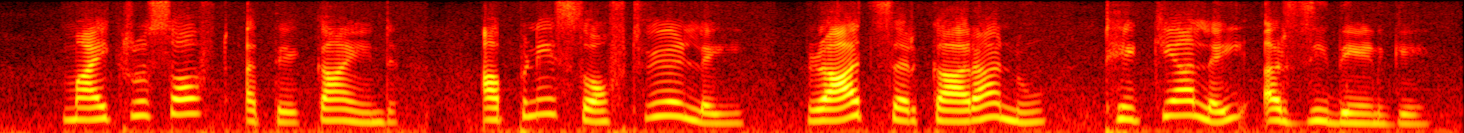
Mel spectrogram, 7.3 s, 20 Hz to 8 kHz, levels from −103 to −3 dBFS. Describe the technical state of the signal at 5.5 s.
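From 5.39 to 5.54 s, comfort noise replaces the background: the room noise becomes steady, featureless hiss, about 1 dB different, likely from discontinuous transmission.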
